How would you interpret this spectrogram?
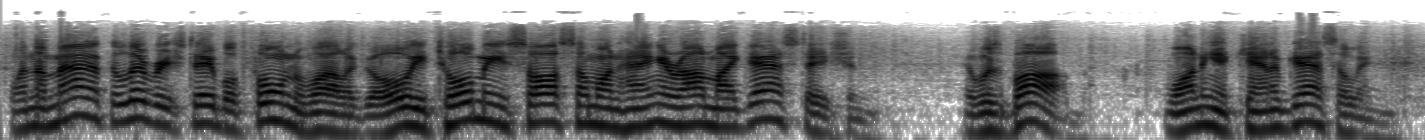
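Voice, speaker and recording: A man's voice: fairly high pitch, lively intonation, fast talker, sharp tone. An actor playing an earnest, courteous small-town American man in an old-time radio drama. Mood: explaining. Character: earnest, level-headed young small-town gas station owner. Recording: dull, lo-fi old radio recording.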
